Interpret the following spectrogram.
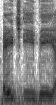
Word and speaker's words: HEB: It's pronounced HEB, okay.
